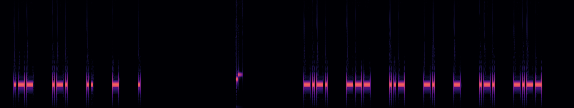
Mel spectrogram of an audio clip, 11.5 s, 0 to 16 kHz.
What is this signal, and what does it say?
Morse code, heard as a keyed tone, about 28 wpm, spaced as for 16 wpm, 690 Hz. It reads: WRITE COUNTRY
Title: 3x Character Spacing - Top 500 Words - 28wpm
